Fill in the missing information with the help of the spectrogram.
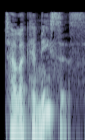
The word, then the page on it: telekinesis: British English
